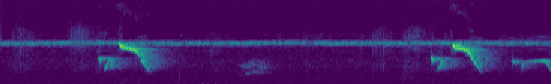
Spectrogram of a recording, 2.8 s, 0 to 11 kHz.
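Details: Scarlet-backed flowerpecker among a gathering of birds singing competitively on the morning of 10 May: two short bursts of high, sharp descending notes, with a steady high-pitched whine throughout.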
